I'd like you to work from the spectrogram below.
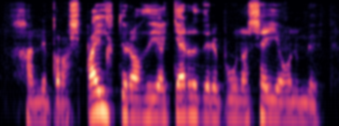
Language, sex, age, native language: Icelandic, male, 16, Icelandic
